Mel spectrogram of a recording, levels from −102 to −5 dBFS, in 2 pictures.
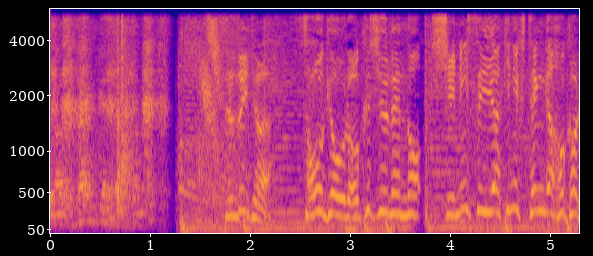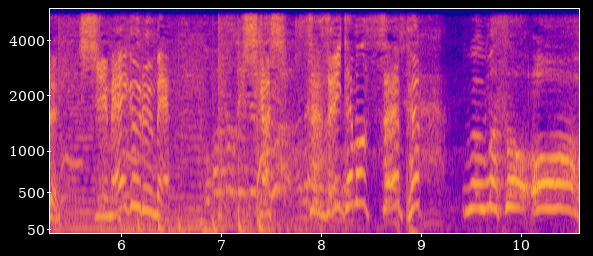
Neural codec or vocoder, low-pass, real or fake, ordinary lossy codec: vocoder, 44.1 kHz, 128 mel bands every 512 samples, BigVGAN v2; 5.4 kHz; fake; none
